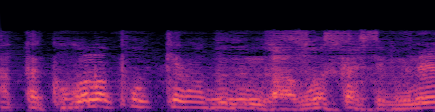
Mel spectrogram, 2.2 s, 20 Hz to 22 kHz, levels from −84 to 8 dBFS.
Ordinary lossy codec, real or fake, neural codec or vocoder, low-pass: Opus, 32 kbps; fake; vocoder, 24 kHz, 100 mel bands, Vocos; 7.2 kHz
